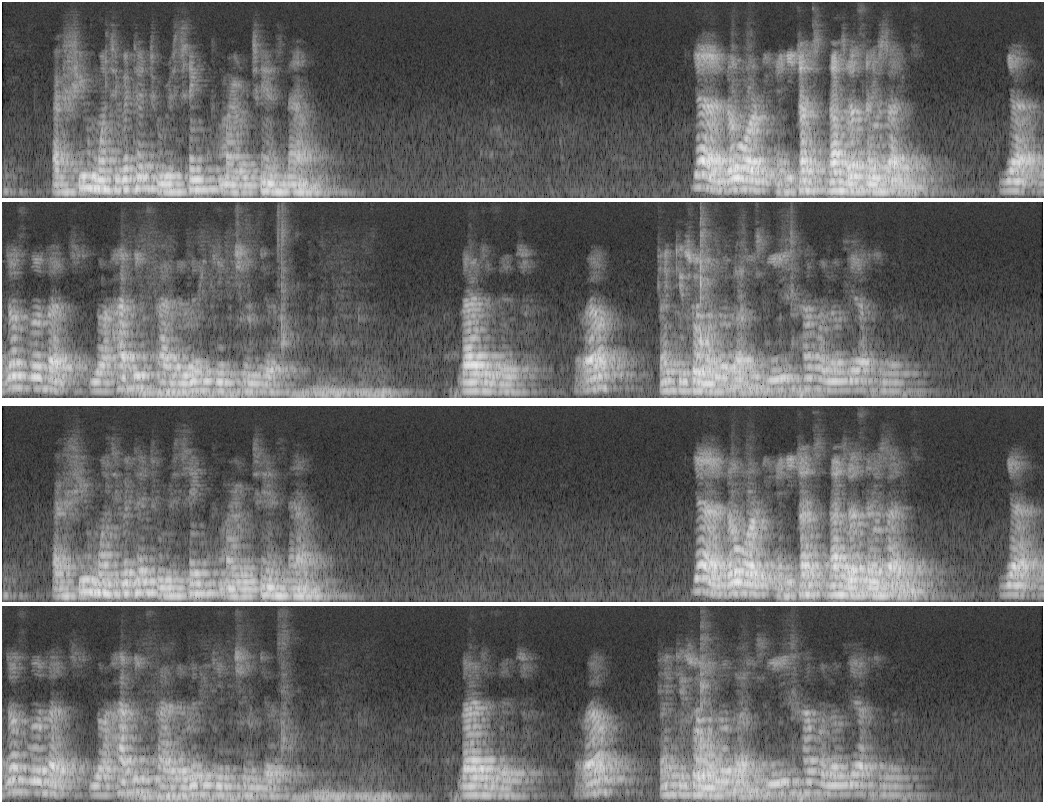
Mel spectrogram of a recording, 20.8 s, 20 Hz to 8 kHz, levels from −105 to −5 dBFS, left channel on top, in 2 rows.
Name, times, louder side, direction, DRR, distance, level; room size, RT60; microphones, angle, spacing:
voice 1, 0.5-3.1 8.0-9.1 13.2-13.3 13.6-14.2 17.0-17.9 18.2-18.4, left 1 dB, 50° left, 3 dB, 0.7 m, -23 dB
voice 2, 6.9-8.1 8.4-9.0 10.0-13.2 15.0-15.7 16.1-16.5 17.4-19.4, left 1 dB, 5° left, -2 dB, 0.4 m, -24 dB
4.0 x 3.8 x 2.2 m, 0.67 s
head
